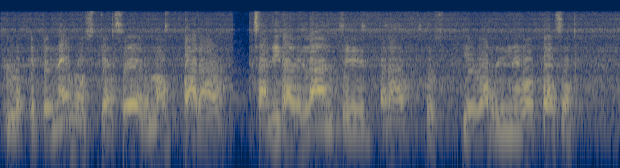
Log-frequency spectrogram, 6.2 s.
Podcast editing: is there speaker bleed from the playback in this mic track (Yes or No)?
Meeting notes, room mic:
Yes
